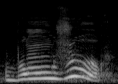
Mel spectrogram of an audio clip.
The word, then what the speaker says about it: bonjour: The most usual greeting is bonjour. Try to pronounce it correctly. The sound should go through your nose.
